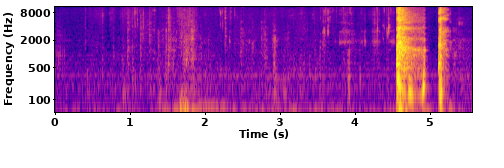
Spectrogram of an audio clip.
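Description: Crunchy Flamin' Hot Cheetos being bitten and chewed close to the microphone, with two loud crunches near the end.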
